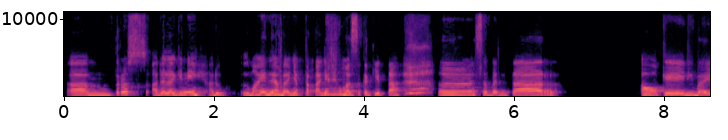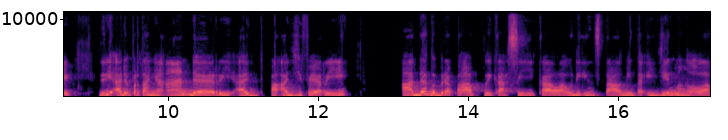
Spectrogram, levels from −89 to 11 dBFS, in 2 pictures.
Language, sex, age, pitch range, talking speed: Indonesian, female, 10-29, 210-265 Hz, 120 wpm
